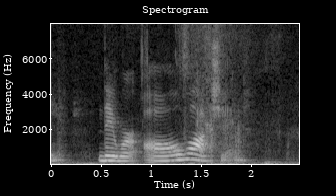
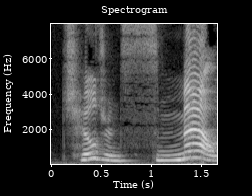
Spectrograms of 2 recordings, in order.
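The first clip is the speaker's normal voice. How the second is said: slow, louder drawn-out scream; 3 semitones higher, 8 dB louder, much slower than usual. Acted. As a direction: drag it out with loathing. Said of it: "she screamed".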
